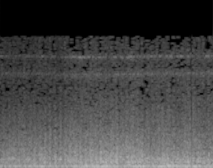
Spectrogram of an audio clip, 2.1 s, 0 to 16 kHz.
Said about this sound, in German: So klein ist der Landeplatz, dass der Hubschrauber gar nicht richtig aufsetzen darf. Der Hochvogel, 2600 Meter hoch, genau auf der Grenze zwischen Österreich und Deutschland, unweit von Oberstdorf.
